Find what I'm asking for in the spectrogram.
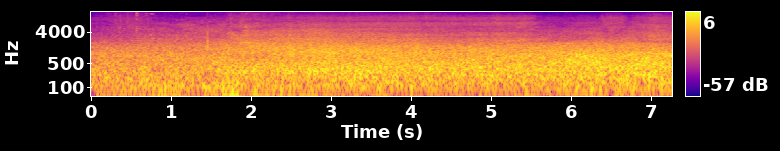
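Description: Waves wash onto a Hawaii beach under steady wind, a dense continuous roar of surf filling the scene without a break, with no talk over it.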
